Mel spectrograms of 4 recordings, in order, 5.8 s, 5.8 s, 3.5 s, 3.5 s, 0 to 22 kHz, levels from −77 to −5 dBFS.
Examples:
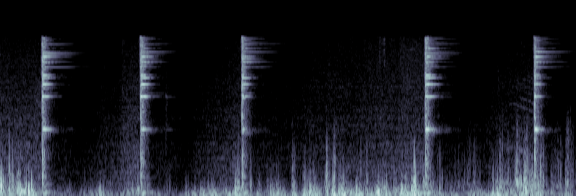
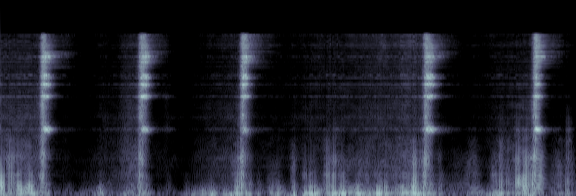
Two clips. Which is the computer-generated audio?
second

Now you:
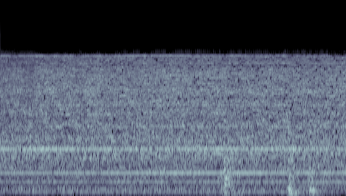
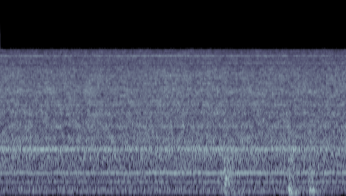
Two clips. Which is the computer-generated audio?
second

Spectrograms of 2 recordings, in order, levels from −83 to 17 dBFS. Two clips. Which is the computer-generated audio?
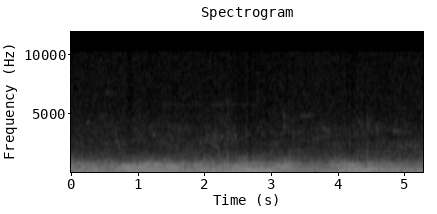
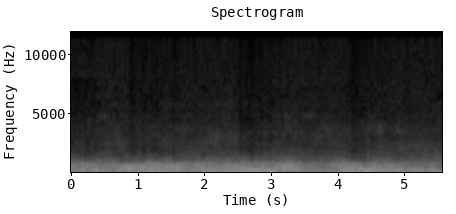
second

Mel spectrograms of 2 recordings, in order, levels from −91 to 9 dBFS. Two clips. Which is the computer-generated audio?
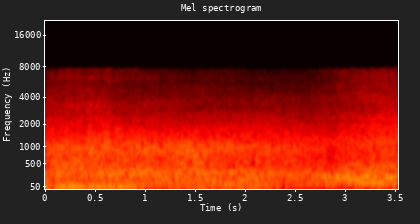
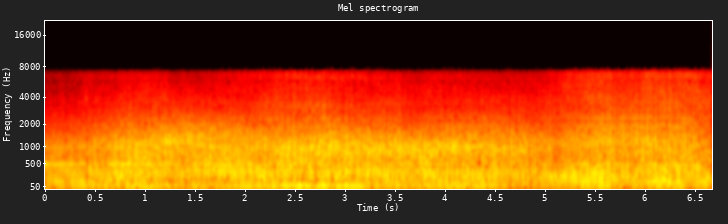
second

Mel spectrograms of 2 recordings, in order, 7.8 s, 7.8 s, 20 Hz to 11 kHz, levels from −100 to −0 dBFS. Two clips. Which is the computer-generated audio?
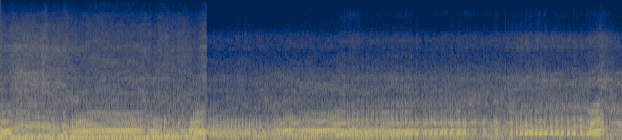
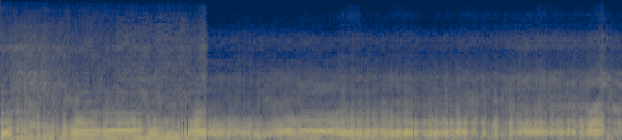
second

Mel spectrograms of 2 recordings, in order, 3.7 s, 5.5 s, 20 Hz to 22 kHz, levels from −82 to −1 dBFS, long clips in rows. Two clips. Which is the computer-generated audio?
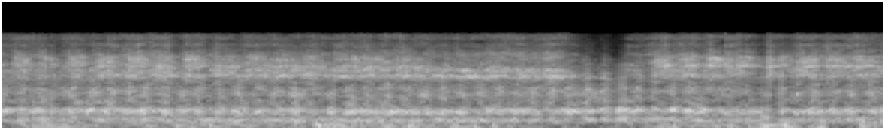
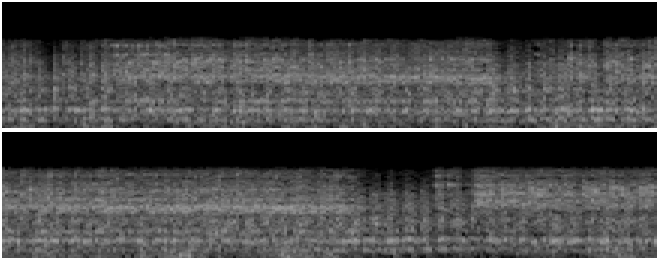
first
